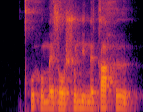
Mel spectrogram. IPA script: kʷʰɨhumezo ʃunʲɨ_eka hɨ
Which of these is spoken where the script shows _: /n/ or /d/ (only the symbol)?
n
